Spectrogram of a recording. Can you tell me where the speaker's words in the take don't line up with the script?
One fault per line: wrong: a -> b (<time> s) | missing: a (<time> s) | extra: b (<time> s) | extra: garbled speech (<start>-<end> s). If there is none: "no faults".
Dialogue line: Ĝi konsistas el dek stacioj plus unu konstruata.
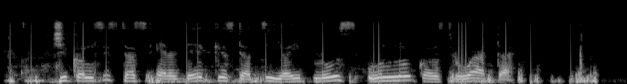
no faults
